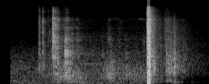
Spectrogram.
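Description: A single shotgun shot about one and a half seconds in, sharp and loud, with a short echo. It is the loudest sound here. A few softer bangs come in the first second before it.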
